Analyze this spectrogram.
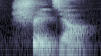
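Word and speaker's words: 睡觉: at this word here if we read it shreads yo it means sleep but if we read it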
